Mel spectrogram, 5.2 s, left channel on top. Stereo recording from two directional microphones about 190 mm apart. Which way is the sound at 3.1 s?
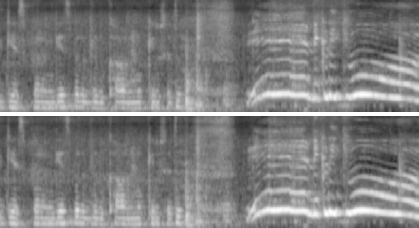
20° right (ahead or behind).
